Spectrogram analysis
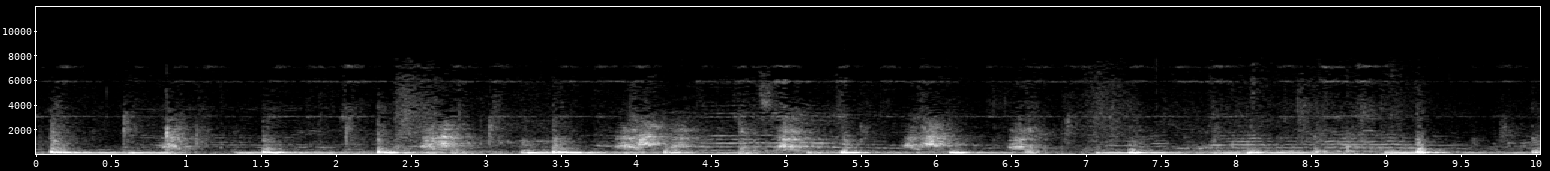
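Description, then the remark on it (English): Dogs in Vrindavan bark and yowl in repeated bursts, some stretching into howl-like cries, over a steady low droning hum that runs underneath the whole time. “Dogs in Vrindavan singing along with these guys come and bark and people are doing something, dogs want to take part, they always come along, right?”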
